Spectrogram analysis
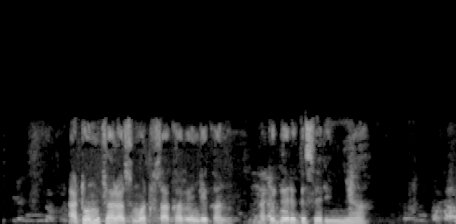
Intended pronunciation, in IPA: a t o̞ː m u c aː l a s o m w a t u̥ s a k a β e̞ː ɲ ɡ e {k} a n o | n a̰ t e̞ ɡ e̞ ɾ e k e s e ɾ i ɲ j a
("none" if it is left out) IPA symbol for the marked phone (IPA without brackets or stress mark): k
